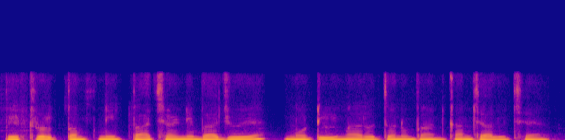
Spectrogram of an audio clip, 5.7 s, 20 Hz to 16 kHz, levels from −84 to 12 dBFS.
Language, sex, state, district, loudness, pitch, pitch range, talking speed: Gujarati, male, Gujarat, Valsad, -13 LUFS, 150 Hz, 145-160 Hz, 105 wpm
